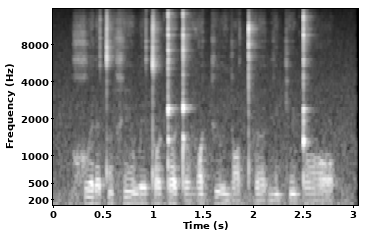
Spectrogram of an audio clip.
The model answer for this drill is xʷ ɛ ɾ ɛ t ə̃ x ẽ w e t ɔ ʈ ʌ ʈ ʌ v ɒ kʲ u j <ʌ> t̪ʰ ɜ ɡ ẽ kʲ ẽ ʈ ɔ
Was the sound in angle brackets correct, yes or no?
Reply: no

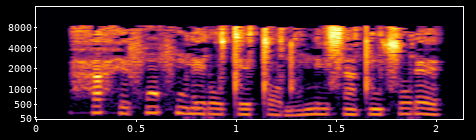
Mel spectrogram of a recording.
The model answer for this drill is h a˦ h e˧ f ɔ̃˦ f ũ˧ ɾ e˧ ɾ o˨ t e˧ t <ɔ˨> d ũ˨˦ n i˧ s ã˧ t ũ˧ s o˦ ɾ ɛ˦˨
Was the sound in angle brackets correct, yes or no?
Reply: yes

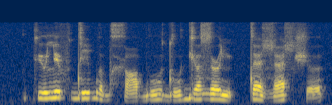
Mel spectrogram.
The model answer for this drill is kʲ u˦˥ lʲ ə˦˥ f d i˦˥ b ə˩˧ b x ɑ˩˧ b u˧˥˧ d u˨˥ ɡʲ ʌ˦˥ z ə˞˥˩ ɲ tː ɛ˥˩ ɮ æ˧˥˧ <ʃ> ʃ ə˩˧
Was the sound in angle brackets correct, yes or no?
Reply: no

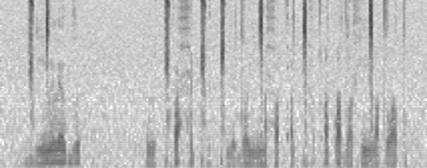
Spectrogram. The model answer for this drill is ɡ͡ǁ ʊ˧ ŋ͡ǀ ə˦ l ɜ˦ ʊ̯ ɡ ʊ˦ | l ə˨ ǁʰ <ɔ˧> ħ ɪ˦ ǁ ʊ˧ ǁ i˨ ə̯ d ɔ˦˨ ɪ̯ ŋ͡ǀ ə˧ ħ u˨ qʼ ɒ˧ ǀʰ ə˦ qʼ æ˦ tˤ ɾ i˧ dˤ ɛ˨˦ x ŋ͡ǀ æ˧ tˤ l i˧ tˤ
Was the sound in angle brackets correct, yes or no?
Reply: no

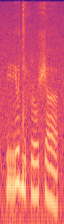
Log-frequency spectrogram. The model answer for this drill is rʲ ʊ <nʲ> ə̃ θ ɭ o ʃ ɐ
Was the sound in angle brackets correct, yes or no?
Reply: no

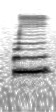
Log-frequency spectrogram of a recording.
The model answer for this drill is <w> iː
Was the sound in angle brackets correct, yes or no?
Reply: yes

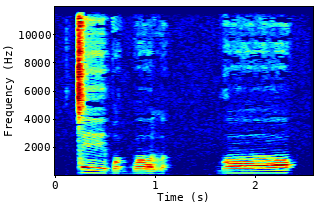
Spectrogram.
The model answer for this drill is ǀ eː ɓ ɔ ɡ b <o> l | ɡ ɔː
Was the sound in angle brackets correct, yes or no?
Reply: no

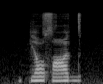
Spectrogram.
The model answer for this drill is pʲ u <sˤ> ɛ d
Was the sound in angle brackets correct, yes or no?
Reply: yes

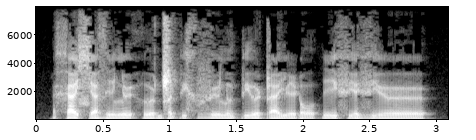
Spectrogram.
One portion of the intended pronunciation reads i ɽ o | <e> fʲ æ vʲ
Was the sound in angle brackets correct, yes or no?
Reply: no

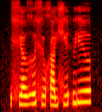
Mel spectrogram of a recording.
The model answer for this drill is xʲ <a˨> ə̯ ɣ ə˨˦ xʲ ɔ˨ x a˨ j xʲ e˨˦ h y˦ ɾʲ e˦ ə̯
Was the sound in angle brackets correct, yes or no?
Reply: yes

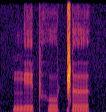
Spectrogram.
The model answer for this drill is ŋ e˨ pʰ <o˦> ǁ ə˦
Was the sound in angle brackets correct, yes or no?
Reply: yes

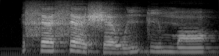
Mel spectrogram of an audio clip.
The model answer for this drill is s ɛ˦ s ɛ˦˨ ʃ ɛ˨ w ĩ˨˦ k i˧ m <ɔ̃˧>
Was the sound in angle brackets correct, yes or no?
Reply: yes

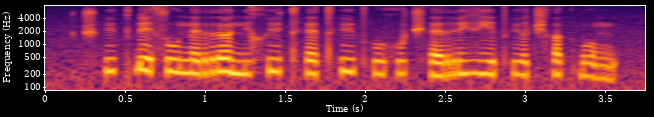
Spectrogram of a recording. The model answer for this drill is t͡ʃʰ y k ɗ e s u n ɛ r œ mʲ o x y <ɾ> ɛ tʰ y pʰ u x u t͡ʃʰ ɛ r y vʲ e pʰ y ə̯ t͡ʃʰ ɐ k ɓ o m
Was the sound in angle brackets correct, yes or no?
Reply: no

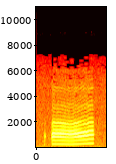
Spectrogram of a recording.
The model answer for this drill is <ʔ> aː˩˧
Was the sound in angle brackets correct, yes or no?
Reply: yes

